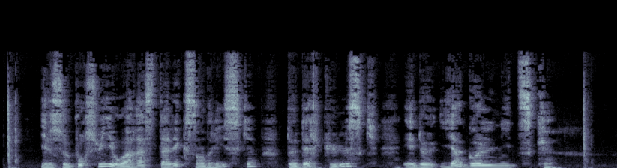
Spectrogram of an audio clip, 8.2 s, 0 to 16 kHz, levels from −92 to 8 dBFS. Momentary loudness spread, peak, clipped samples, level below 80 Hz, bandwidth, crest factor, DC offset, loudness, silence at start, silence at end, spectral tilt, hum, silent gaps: 13 LU; -4 dBFS; under 0.1%; -50 dBFS; 11.5 kHz; 18 dB; under 0.1%; -21 LUFS; 0.1 s; 0.4 s; -3.5 dB/octave; none; none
